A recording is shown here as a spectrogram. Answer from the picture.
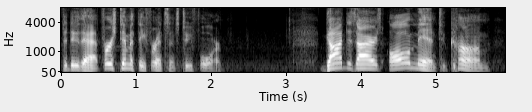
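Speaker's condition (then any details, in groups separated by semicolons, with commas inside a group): No condition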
